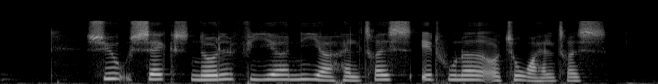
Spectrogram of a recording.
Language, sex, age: Danish, female, 26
